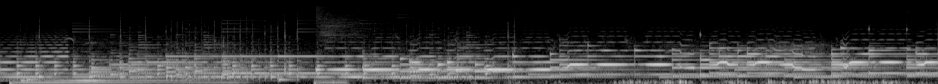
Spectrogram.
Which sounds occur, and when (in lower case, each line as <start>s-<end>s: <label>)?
0.0s-9.3s: music
0.0s-9.3s: wind
0.6s-0.8s: bird vocalization
6.1s-6.9s: wind noise (microphone)
7.0s-7.5s: wind noise (microphone)
7.7s-9.3s: wind noise (microphone)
